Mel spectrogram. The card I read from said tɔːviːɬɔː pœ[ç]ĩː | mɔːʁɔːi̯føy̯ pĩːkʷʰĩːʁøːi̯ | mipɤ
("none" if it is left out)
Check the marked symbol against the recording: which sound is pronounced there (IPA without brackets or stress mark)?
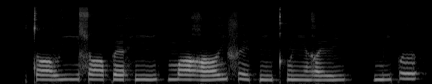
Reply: h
